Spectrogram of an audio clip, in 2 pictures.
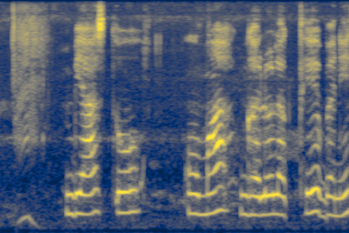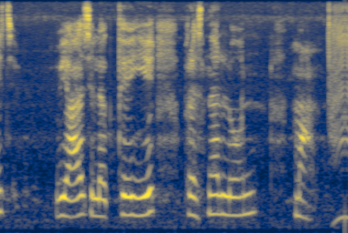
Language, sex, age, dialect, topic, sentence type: Chhattisgarhi, female, 18-24, Eastern, banking, statement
